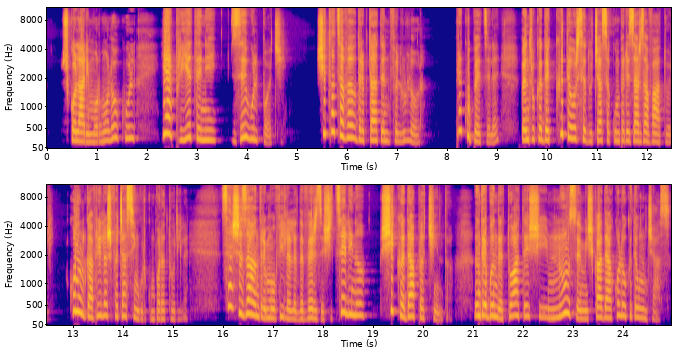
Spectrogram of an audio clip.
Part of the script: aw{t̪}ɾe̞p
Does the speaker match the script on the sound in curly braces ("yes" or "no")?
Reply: no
